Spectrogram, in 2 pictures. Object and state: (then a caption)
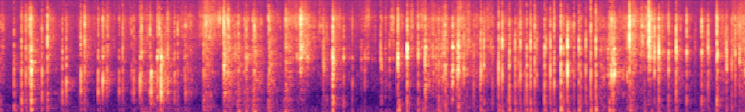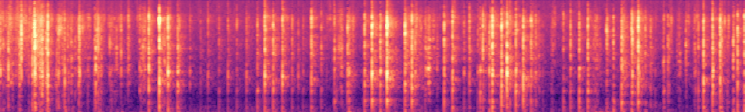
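Cardboard box tapped and scratched. Fingernails and fingertips rapidly tap and scratch the flat sides of a small, hollow, hand-sized rectangular cardboard box with a plaid print. The result is a dense, continuous stream of crisp, bright clicks and papery scratches, each dying away almost instantly.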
